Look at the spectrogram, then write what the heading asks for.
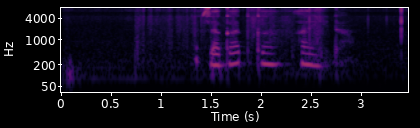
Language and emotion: Russian, neutral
